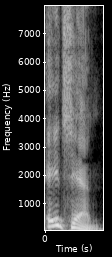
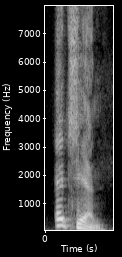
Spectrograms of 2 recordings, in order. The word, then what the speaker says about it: Etienne: Well, he said his name is pronounced Etienne. Yeah. Etienne.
